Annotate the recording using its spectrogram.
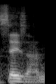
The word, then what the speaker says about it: Saison: I think I'm saying that correctly. I never know how to say that. I think it's Saison. Saison? – Saison. Saison. There you go.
